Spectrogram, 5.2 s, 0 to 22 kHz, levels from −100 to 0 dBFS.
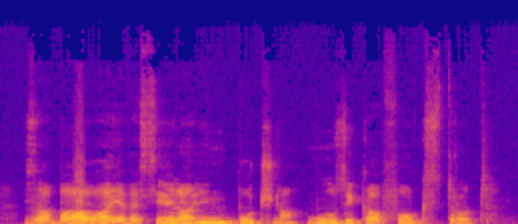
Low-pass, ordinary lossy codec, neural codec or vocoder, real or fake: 19.8 kHz; MP3, 96 kbps; vocoder, 48 kHz, 128 mel bands, Vocos; fake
